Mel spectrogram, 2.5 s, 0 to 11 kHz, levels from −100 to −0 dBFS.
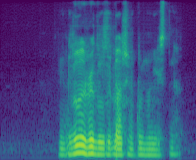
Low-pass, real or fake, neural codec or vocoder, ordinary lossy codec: none; fake; autoencoder, 22.05 kHz, a latent of 192 numbers a frame, VITS, trained on one speaker; none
